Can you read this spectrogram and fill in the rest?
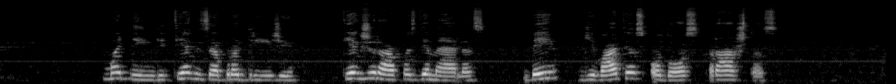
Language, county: Lithuanian, Vilnius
